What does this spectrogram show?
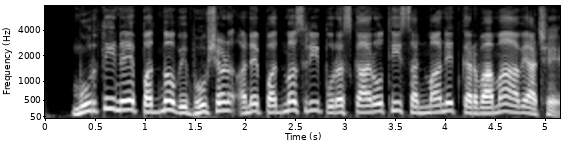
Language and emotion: Gujarati, neutral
